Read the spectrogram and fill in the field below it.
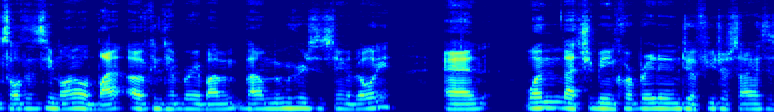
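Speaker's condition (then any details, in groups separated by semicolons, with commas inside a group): Spastic cerebral palsy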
